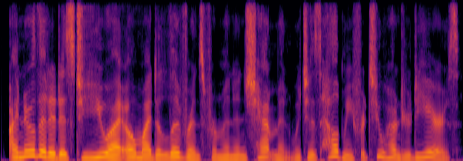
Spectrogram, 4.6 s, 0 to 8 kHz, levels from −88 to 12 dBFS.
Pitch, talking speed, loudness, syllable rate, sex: 205 Hz, 285 wpm, -18 LUFS, 6.5 syllables/s, female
